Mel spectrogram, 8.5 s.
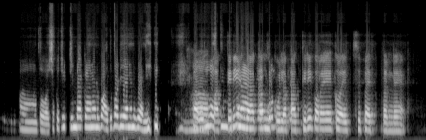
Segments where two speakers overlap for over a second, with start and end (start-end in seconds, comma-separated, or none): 4.0-6.0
